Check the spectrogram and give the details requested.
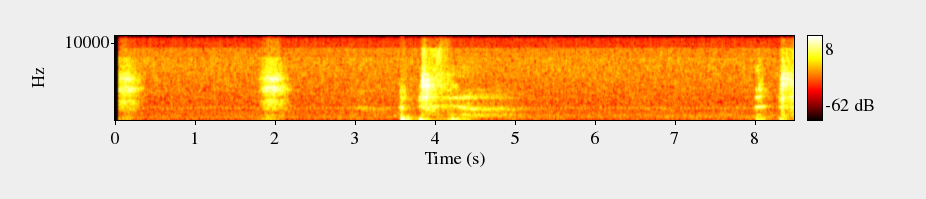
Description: Today I'm allergy and I'm sneezing a lot of times..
